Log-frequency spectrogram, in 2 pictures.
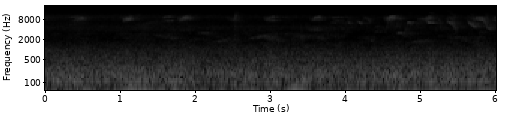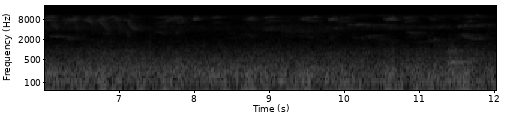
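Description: Faint outdoor birdsong: several birds chirping, one with thin high chirps repeated about twice a second, others calling lower and less often, with a few quick falling notes midway.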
